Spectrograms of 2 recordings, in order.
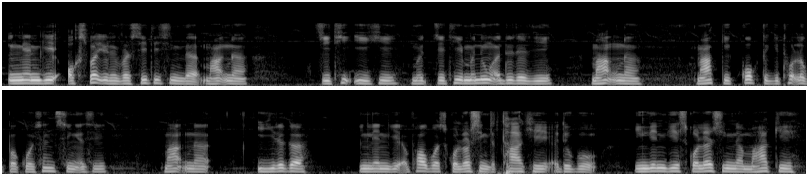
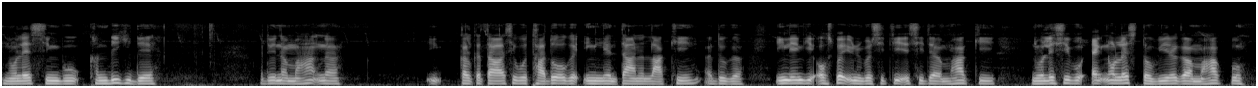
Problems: background sounds at intervals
